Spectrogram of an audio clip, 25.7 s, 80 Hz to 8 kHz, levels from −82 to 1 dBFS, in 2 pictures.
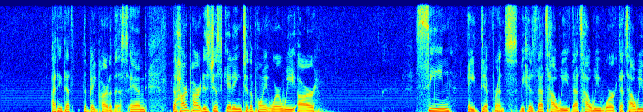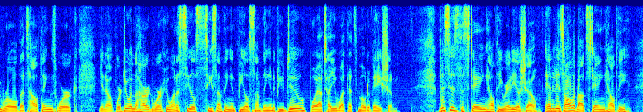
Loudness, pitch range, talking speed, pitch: -19 LUFS, 105-140 Hz, 185 wpm, 120 Hz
